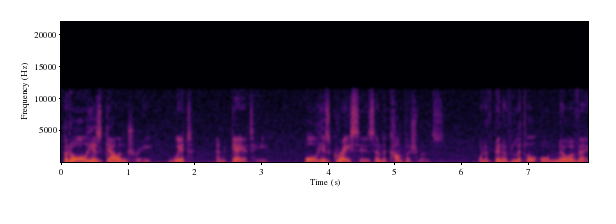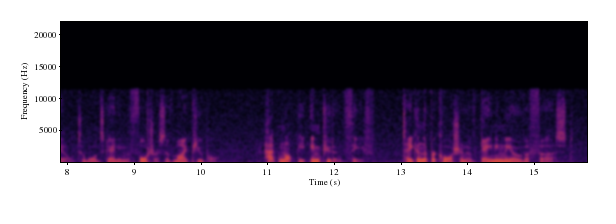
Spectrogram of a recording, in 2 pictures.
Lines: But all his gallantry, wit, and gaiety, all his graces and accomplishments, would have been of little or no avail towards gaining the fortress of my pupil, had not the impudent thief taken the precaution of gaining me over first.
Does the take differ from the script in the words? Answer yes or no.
no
